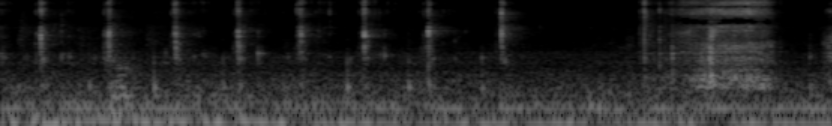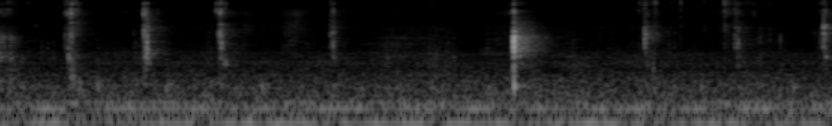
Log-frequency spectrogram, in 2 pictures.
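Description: Close-up chewing of boiled lobster, with frequent short wet mouth clicks and smacks about once or twice a second, and a short noisy rush about halfway through. A louder sharp snap comes near the end as the lobster shell is pulled apart by hand.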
